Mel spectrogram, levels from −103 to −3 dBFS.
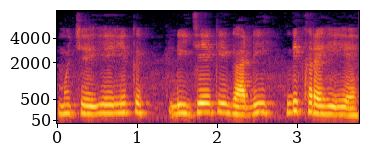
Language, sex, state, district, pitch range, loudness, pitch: Hindi, female, Maharashtra, Mumbai Suburban, 170-195 Hz, -17 LUFS, 180 Hz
